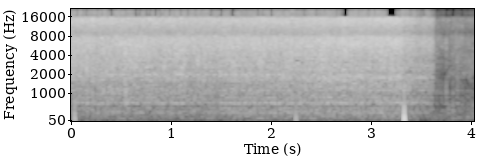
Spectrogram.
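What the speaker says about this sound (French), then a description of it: "je vais tout simplement déglacer avec le vinaigre" Vinegar hits a hot pan after lamb neck has been browned and fills it with a loud, even hiss and sizzle for a few seconds, broken by two faint ticks, then drops off abruptly.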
